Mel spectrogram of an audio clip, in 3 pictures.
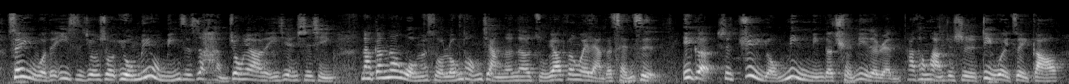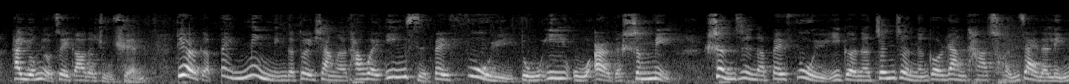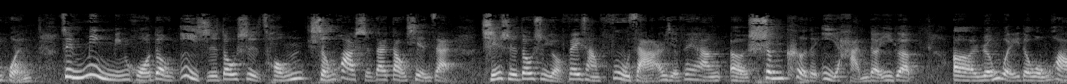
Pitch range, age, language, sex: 190-275 Hz, 30-49, Chinese, female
